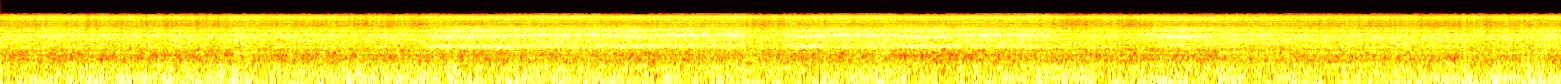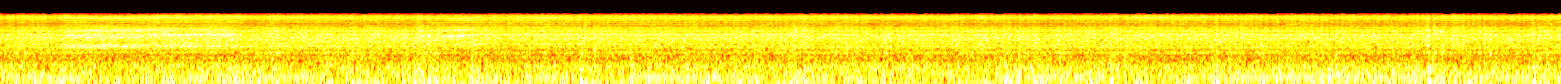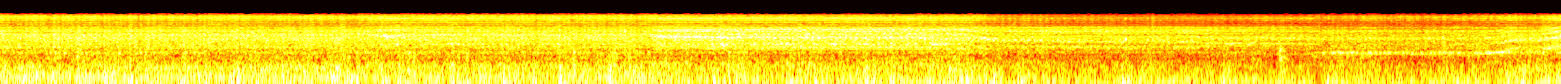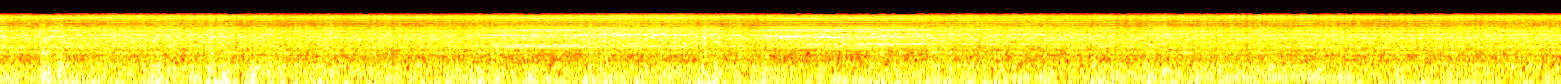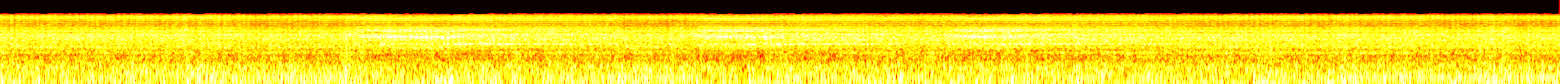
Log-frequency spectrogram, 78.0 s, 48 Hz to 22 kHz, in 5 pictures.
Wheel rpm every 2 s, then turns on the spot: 230, 230, 220, 230, 230, 230, 230, 230, 230, 230, 230, 230, 230, 230, 230, 230, 240, 230, 230, 210, 160, 120, 120, 200, 230, 230, 230, 220, 230, 230, 240, 230, 230, 220, 230, 230, 230, 230, 230.
none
